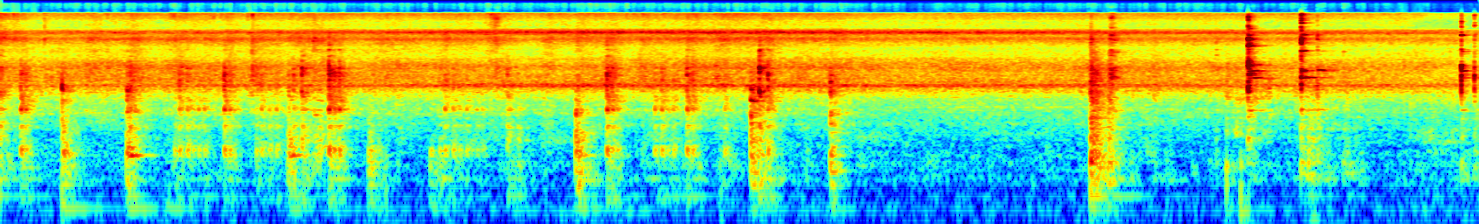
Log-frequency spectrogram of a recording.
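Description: Crushed chilli mixture being stirred in a pan for banana chilli fry, a spoon scraping and clinking against the metal in an irregular run of knocks over a soft continuous sizzle, close and alone.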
